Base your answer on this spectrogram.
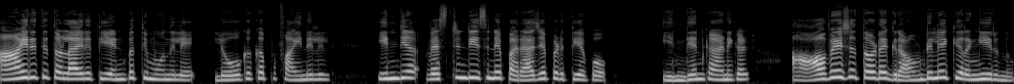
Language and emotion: Malayalam, happy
